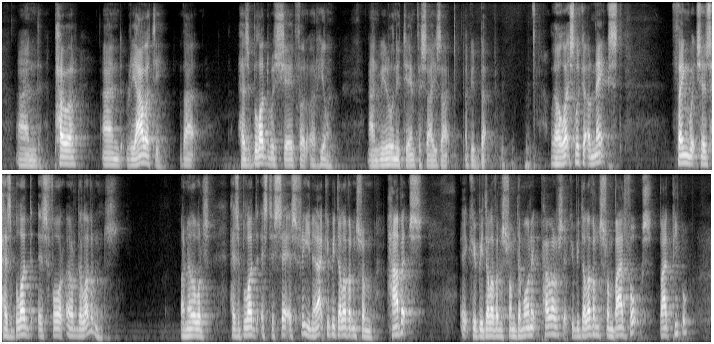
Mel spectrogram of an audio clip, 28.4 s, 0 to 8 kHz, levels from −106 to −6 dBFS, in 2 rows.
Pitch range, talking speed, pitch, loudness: 100-125 Hz, 150 wpm, 115 Hz, -20 LUFS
